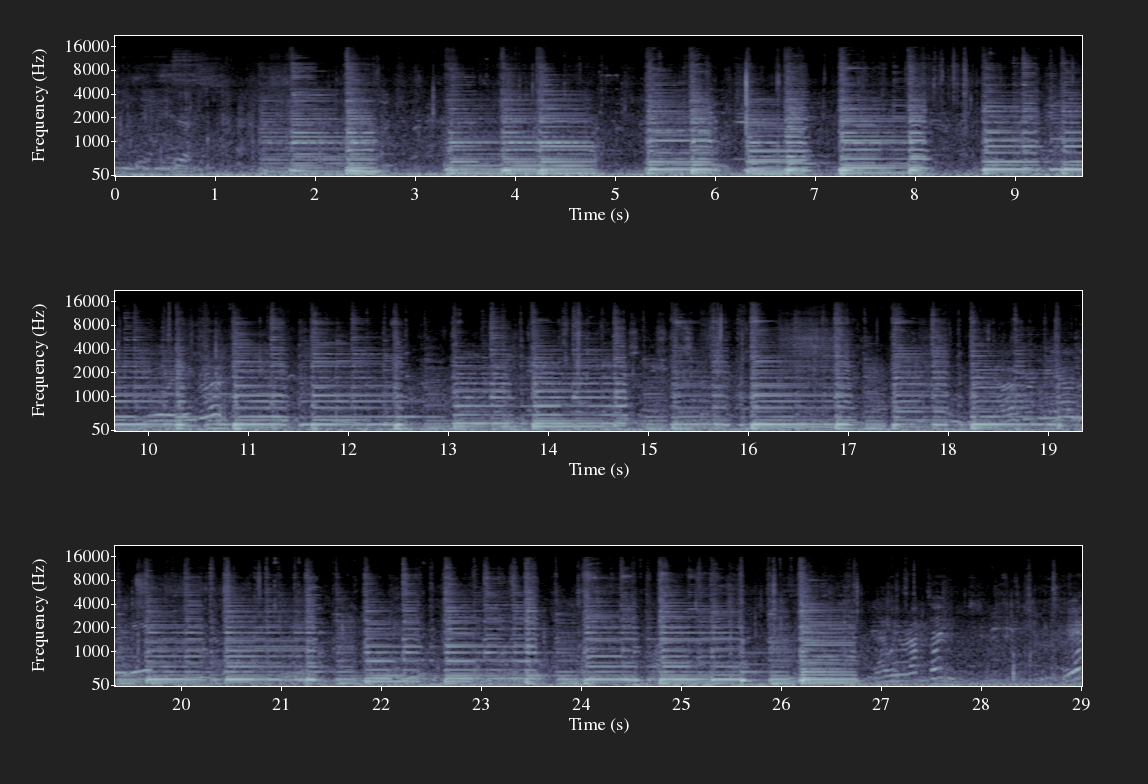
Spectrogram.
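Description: Acoustic guitar strummed, opening with a few separate chords, then a large group of schoolchildren singing their school song together over it; the music stops about a second before the end.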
